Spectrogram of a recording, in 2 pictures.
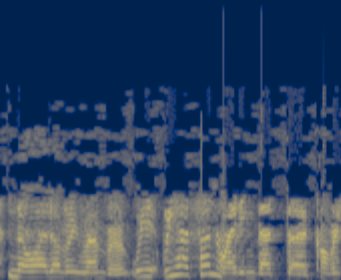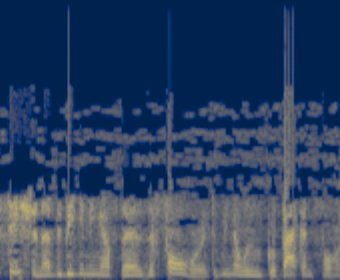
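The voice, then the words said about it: Speaks English with an accent. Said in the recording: “I'm seduced by ... accent ... nobody can hear my accent”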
